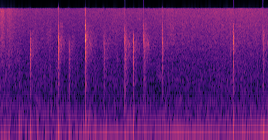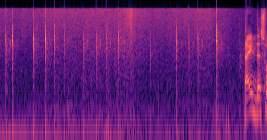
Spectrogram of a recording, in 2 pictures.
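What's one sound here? Chalk taps and clicks against a blackboard.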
